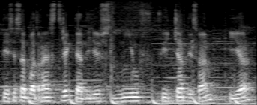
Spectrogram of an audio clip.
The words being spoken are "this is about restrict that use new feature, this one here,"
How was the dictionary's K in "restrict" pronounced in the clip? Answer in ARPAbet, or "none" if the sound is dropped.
K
